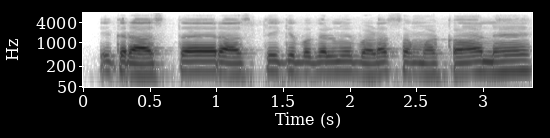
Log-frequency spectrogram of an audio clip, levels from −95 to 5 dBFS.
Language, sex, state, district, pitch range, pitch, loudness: Hindi, male, Bihar, Saharsa, 125-140 Hz, 135 Hz, -21 LUFS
